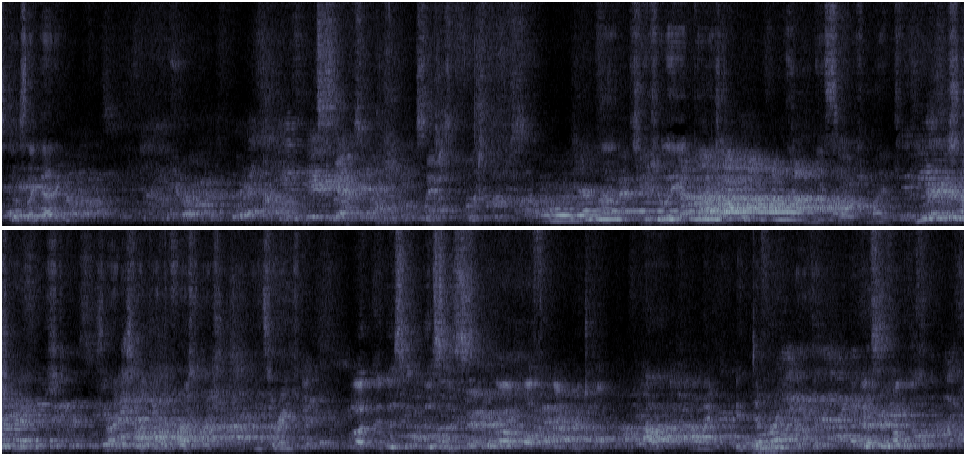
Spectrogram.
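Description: A young man chants through a microphone in a large echoing hall.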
